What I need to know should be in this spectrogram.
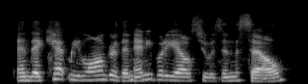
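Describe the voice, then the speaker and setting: The recording is dry and close with no echo, capturing an unremarkable speaking voice with ordinary pitch variation. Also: woman. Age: 60s. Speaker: member of the public giving testimony at a hearing. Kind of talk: testimony. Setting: video call.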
